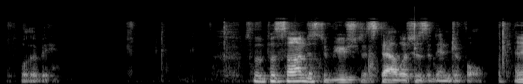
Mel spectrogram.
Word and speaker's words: Poisson: That said, I know how it is not pronounced, and it is not pronounced Poisson. It is not the Poisson distribution, as I keep getting students want to tell me. It's Poisson, or something like that.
